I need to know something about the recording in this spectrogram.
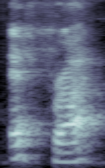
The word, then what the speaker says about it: Efrat: ephrat means wow ephrat it's epat it's a short e eat okay eat okay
